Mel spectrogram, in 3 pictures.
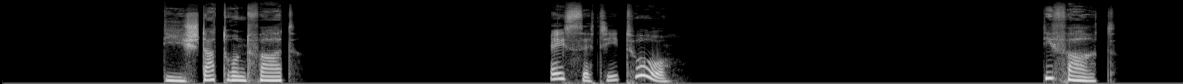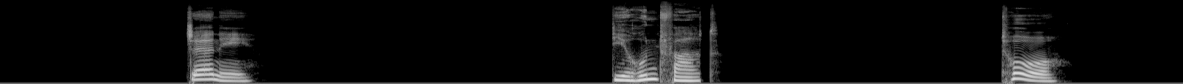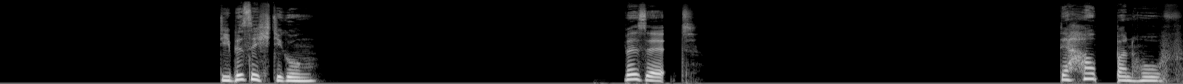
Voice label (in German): englisch basis vokabeln; superlearning lernen mit yoga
